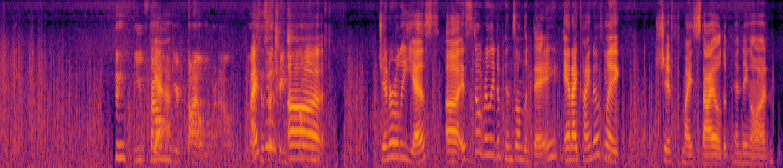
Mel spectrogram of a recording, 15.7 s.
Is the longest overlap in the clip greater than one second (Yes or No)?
Yes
